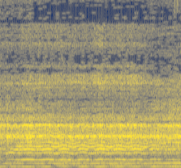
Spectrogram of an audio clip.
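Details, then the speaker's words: Victrola gramophone with a reproduction reproducer: music plays thin, tinny and quiet with no bass; the reproducer is poor with perished gaskets needing replacement. "That's a reproduction right there. That reproducer. So that's why it sounds like garbage."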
